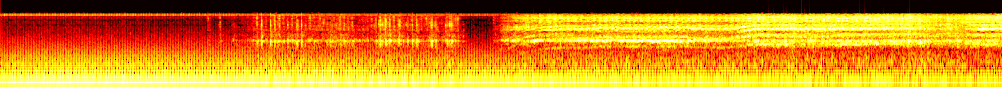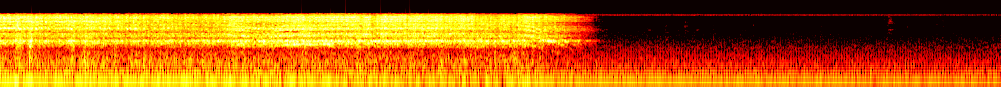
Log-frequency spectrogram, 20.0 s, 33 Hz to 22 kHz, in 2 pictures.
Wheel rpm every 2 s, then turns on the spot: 0, 20, 50, 170, 220, 230, 220, 190, 0, 0.
2-4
